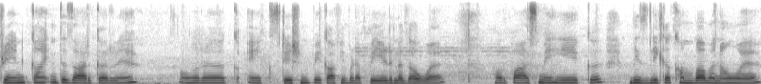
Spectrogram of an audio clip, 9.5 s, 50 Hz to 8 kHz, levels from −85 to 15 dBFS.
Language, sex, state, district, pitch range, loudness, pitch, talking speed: Hindi, female, Punjab, Kapurthala, 220-240 Hz, -18 LUFS, 230 Hz, 170 wpm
